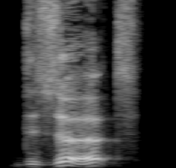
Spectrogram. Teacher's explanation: Desert. However, if we stress the second syllable, dessert, then suddenly we have something that you eat after you finished your dinner.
